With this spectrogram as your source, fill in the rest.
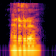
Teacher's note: this is an R sound, but in Russian they roll their R's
